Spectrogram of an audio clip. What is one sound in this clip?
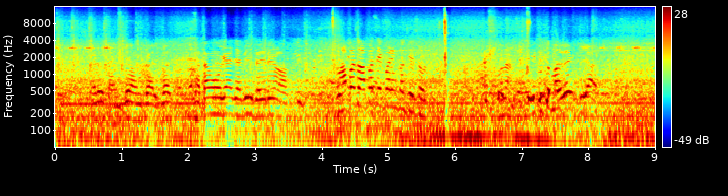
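A young woman speaks briefly and cheerfully nearby.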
